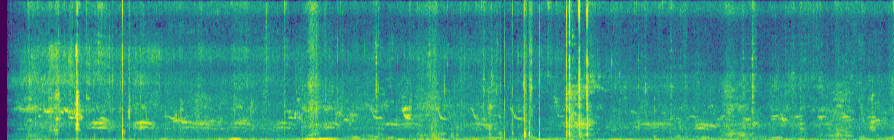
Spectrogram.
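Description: Near silence: faint bird chirps scattered through, with a few soft clicks, a small cluster of them a little past halfway.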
